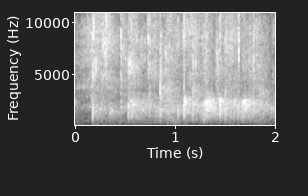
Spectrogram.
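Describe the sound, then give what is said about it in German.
Applause from a church audience during a service, welcoming a visiting family: a steady, dense wash of many hands clapping at once, loud and sustained throughout without a break. “Ist doch gut, wir geben einen Applaus.”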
